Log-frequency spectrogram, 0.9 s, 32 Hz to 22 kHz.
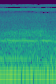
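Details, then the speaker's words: Dental unit high-speed handpiece run with water switched on for 30 seconds to a minute to flush: steady high whine with hissing rush of air and water spray; dental high-speed handpiece running. "so now I'm going to show you guys water coming out you usually have to let it run for about 30 seconds to a minute and now we have water air flow through it okay"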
